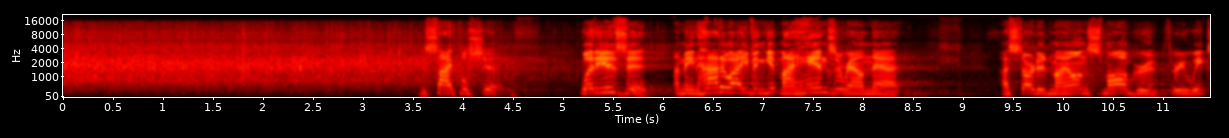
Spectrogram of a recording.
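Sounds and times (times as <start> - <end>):
crowd applauding: 0.0 - 5.2
speech: 3.6 - 4.6, 5.2 - 8.4, 9.4 - 11.4.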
